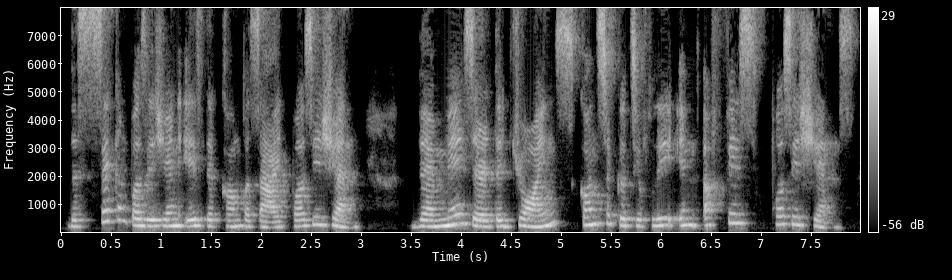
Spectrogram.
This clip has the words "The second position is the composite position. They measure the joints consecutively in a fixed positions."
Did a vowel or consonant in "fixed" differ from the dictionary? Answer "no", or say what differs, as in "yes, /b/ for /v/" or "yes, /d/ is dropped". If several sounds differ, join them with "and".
yes, /k/ is dropped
